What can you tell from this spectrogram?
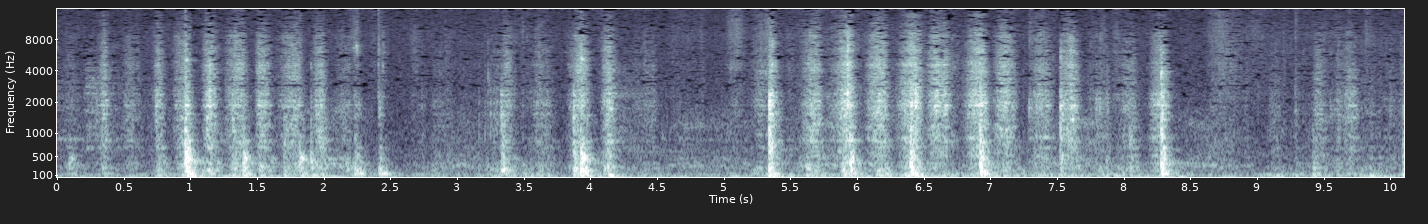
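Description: Quiet, irregular clicks and light knocks from handling a small wood lathe at rest: its tool rest and locking lever are being adjusted and the wooden blank is touched. A faint steady low hum runs underneath.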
